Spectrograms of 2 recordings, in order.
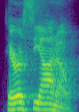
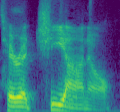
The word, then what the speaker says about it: Terracciano: straight italian right yeah is that how you pronounce it in italian no we're not saying italian then we gotta hear it tara chiano okay i gotcha but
